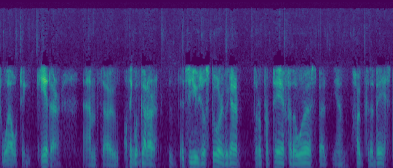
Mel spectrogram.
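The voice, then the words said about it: New Zealand accent. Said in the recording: “your accent gives you away a little bit. You're familiar, because it is your homeland, with what New Zealand has done”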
